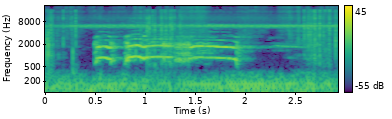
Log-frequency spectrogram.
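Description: A rooster crows once, a drawn-out cock-a-doodle-doo rising and holding before trailing off, fairly close, with low background noise and no talking.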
